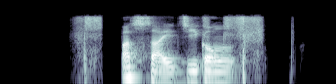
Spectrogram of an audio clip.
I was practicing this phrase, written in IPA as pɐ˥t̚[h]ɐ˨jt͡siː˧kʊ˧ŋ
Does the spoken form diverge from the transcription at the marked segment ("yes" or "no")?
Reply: yes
